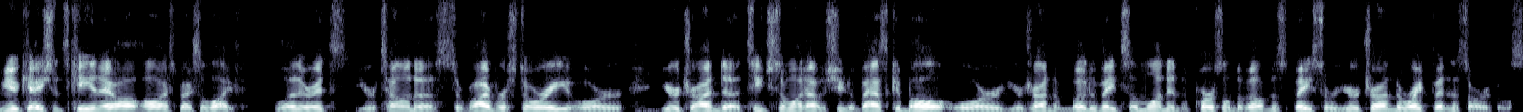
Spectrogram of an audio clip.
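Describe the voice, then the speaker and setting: A man with an American accent, medium pitch, ordinary pitch variation, and a very fast pace. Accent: twang. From West Virginia, US. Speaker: fitness writer. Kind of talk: interview. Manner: plain, simple speech.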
